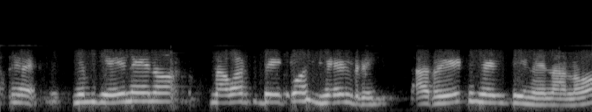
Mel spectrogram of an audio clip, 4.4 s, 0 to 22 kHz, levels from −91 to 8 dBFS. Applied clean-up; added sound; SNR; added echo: neural mask model DeepFilterNet 3.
